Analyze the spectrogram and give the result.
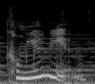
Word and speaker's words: communion: La primera lo pueden llamar así communion. Communion. Y se escribe C-O-M-M-U-N-I-O-N. Una vez más, se escribe de esta manera: c o m m u n i o -N, Communion,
